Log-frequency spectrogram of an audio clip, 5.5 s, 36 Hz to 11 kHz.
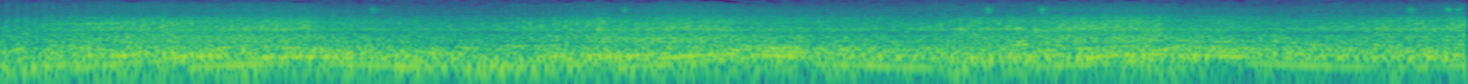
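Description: Toyota 4x4's engine revving up and down over and over as it spins its wheels in deep mud, trying to drive out of a rut. The pitch rises and falls about once a second.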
